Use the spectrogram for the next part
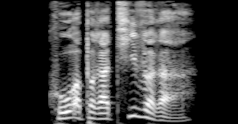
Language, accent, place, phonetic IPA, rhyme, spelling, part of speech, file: German, Germany, Berlin, [ˌkoʔopəʁaˈtiːvəʁɐ], -iːvəʁɐ, kooperativerer, adjective, De-kooperativerer.ogg
- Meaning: inflection of kooperativ: 1. strong/mixed nominative masculine singular comparative degree 2. strong genitive/dative feminine singular comparative degree 3. strong genitive plural comparative degree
